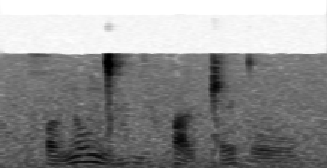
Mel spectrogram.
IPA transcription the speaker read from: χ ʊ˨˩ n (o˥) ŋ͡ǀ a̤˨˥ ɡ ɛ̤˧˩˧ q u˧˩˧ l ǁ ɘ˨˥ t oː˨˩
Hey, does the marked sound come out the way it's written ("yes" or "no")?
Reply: yes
